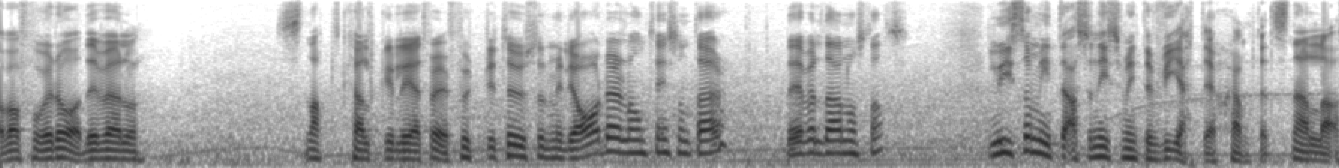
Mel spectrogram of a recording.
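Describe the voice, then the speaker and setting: A man in his twenties giving casual, excitable gameplay commentary as host of a gaming channel, joking and rambling as he plays. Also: mid-range voice, a little hiss or hum.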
